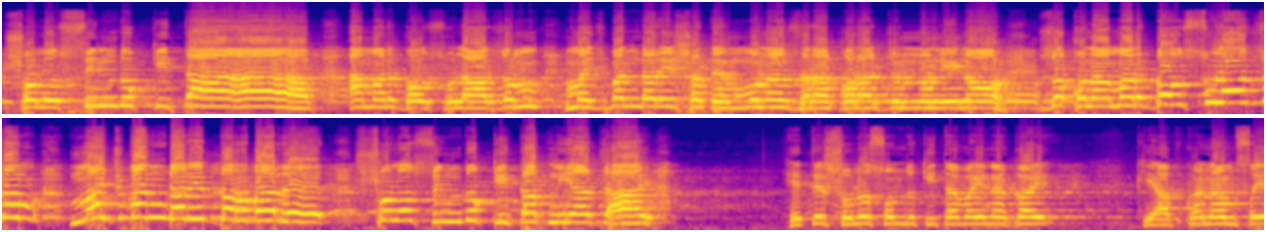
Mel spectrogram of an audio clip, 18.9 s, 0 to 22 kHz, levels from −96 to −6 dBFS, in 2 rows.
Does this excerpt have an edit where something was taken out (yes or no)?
yes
